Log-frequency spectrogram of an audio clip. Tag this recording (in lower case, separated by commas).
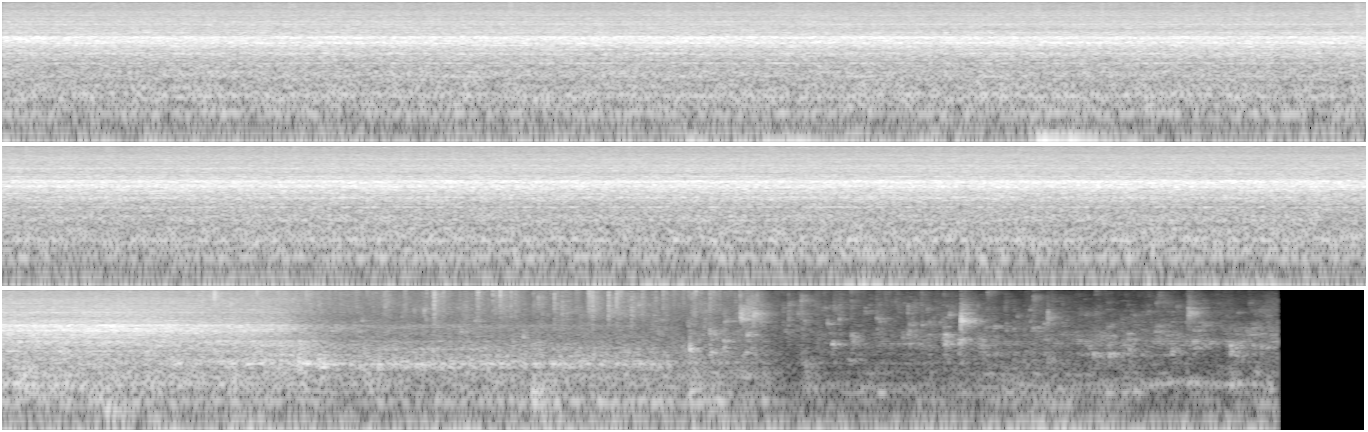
home sounds, bathtub (filling or washing)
